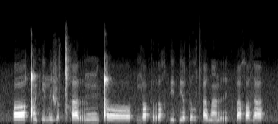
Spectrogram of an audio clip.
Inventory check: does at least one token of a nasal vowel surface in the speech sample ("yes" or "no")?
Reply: yes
